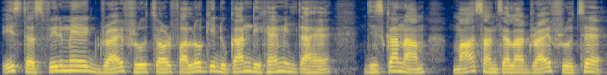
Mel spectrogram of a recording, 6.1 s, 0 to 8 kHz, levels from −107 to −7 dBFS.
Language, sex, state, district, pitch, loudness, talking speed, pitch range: Hindi, male, Assam, Kamrup Metropolitan, 140 Hz, -17 LUFS, 195 wpm, 125-170 Hz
